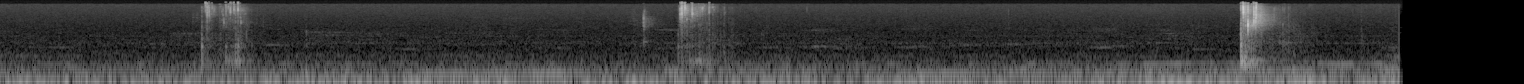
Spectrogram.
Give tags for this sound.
Floor Wood

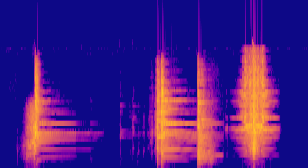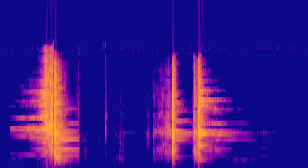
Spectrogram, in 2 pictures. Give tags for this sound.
battle clank clink fight fighting Foley sword swords

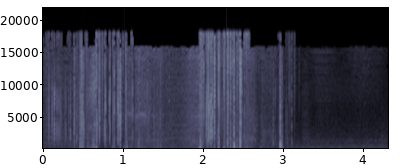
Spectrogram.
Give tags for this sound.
buzz cable electricity fault faulty hiss noise sparking Sparks static

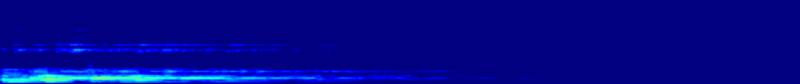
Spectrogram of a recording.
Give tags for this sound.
harmonic chord ui interface warning piano option menu

